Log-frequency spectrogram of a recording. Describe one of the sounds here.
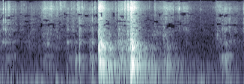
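Concrete blocks knock together as they are set down on the ground.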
